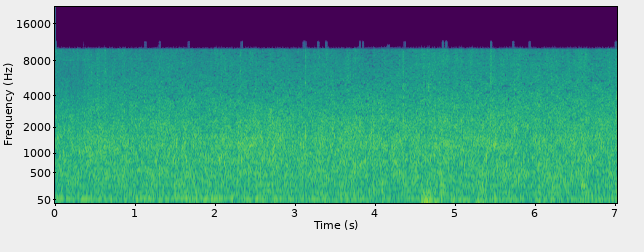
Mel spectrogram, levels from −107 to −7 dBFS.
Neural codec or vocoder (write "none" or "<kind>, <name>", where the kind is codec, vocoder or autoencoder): codec, HILCodec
